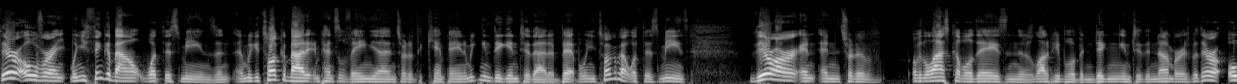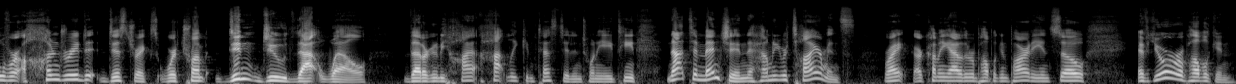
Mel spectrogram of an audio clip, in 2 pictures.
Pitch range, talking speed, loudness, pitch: 130-175 Hz, 255 wpm, -18 LUFS, 150 Hz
